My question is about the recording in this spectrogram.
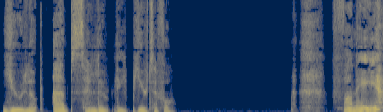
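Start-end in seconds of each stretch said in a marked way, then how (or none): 0.0-2.6 whisper. Acted. Will tender compliment.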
